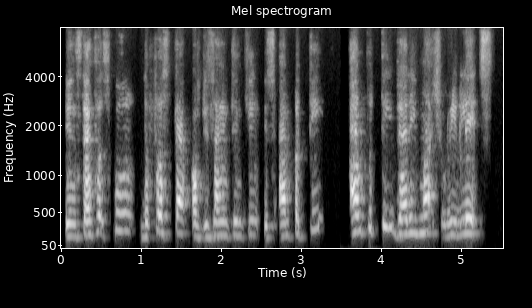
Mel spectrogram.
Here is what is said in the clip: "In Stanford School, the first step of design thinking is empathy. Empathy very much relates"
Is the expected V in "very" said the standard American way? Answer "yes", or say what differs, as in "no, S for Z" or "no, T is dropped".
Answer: yes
